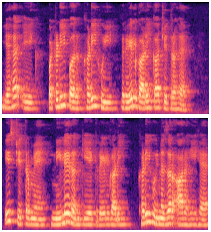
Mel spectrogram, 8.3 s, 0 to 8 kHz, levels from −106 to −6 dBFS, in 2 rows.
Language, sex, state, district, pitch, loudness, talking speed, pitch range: Hindi, female, Bihar, Madhepura, 160 Hz, -16 LUFS, 175 wpm, 155-175 Hz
